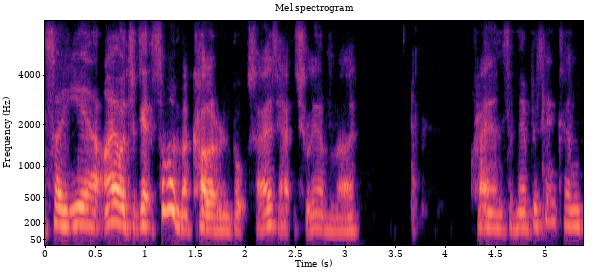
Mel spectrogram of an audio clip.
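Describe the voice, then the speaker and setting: A woman with a New Zealand accent speaks at a fairly quick pace in a fairly low pitch, her tone dark and mellow with ordinary pitch variation. Her loudness swings widely, and she leaves long, frequent pauses. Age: 70s. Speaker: crafting livestreamer. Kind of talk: casual livestream chat.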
